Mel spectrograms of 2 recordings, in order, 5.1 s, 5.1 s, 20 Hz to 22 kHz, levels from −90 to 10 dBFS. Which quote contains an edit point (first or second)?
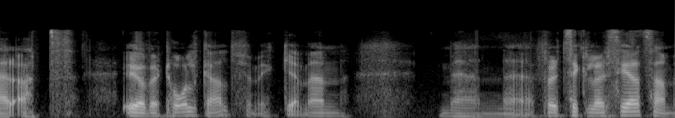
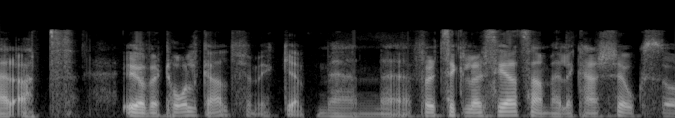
second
